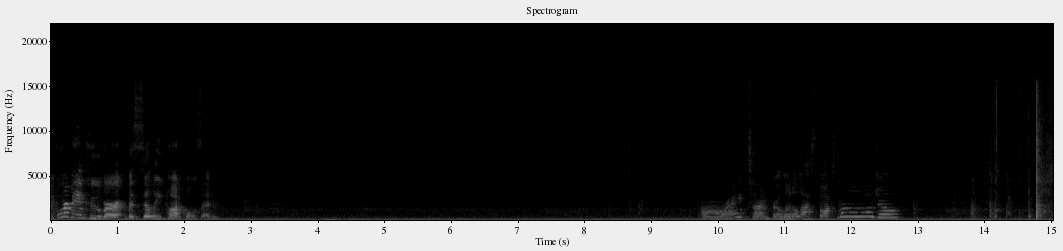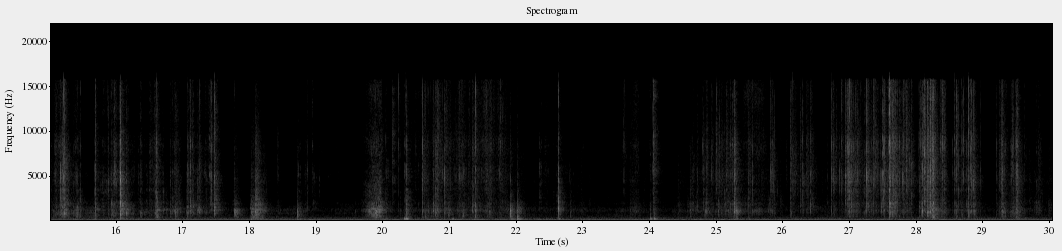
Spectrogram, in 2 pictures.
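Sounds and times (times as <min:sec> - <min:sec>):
plastic wrap and cardboard tearing: 0:14.2 - 0:17.8, 0:19.7 - 0:23.0, 0:23.6 - 0:30.0.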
